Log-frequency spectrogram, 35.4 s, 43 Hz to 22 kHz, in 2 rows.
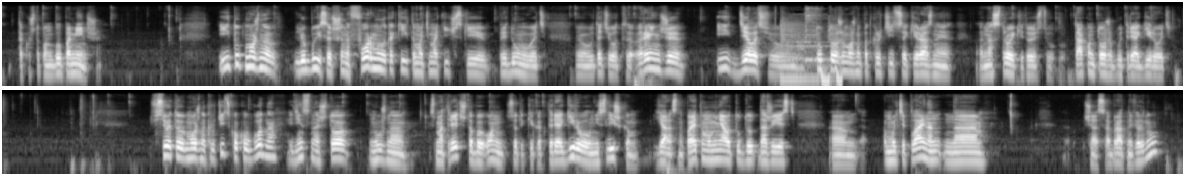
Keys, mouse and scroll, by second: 8.5-13.9 drag, 13.9-19.2 middle drag, 17.5 space, 18.7 space, 19.6-20.8 middle drag, 21.3-23.6 alt+middle drag, 25.7-35.4 drag, 35.3 ctrl+z.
